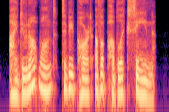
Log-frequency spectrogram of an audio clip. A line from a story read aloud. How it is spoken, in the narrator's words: she says sweetly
